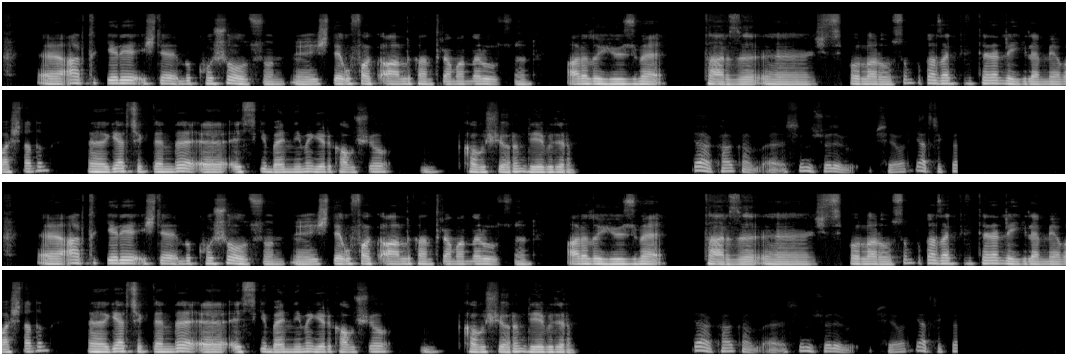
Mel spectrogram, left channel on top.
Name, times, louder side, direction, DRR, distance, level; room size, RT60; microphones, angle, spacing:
voice 1, 0.0-5.3 5.6-6.6 7.0-11.1 11.5-14.5 14.8-15.0 15.3-16.4, equal, 10° right, 5.1 m, -19 dB
voice 2, 17.6-20.2, left 1 dB, 75° left, 5.0 m, -27 dB
head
